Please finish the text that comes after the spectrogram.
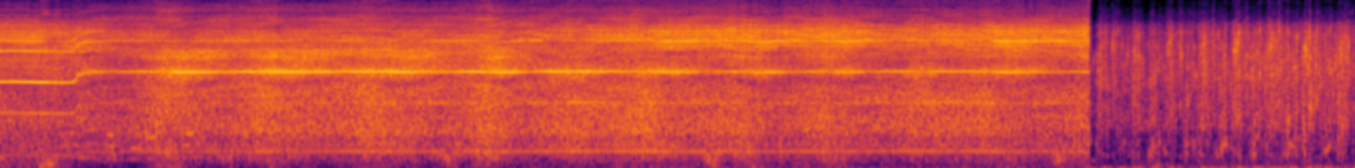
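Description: A Redverk cordless drill spins a mixer through fishing bait, giving a loud, steady whine with a constant pitch for several seconds before it cuts off into softer, choppy stirring noise.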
